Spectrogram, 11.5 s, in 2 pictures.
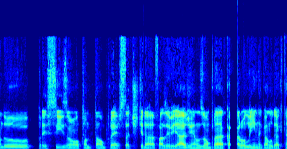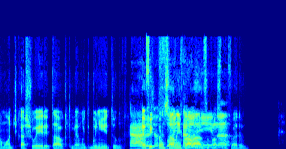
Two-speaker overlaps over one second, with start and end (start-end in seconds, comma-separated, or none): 8.5-10.4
